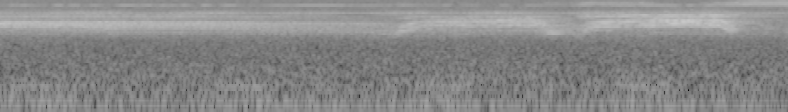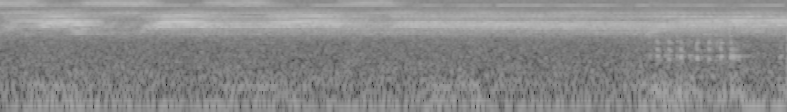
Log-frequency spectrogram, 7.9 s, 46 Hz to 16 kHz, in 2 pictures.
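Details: Robust cicada singing on 24 July 2016. A constant high metallic drone grows stronger in mid-stretch with sharper rhythmic pulses, then settles back. Faint chirps are heard near the end.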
